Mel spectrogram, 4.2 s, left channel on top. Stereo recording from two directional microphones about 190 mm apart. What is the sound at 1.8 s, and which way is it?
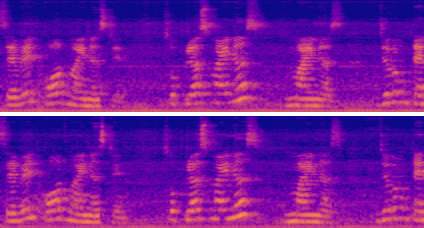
Speech, 30° right (ahead or behind).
